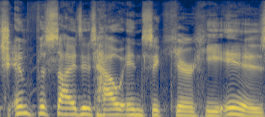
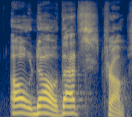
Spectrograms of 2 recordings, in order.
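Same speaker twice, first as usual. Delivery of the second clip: feigned surprise; 9 semitones higher, slower than usual. Pretend. Feigned realization in sarcastic bit.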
